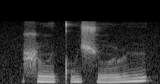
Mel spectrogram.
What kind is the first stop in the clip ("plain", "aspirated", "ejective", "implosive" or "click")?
ejective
